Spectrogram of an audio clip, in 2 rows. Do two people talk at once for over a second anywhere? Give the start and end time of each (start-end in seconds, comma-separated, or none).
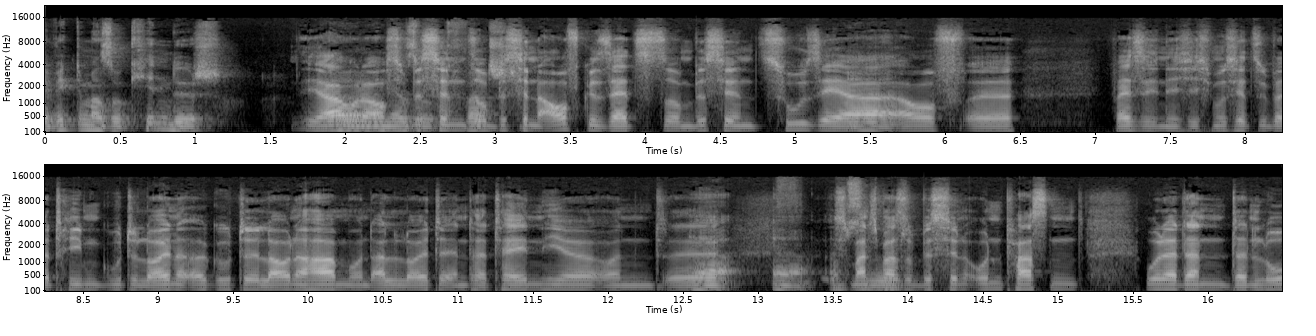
1.8-3.2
